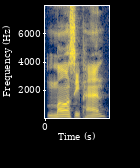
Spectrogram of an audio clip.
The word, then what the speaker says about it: marzipan: at the cake underneath notice the stress that we put on the word marzipan which is different from the way spanish people say it so we have two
